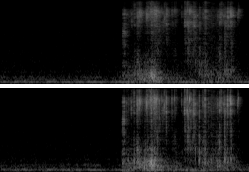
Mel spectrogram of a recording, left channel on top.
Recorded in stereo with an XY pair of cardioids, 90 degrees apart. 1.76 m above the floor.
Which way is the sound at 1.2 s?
65° right.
